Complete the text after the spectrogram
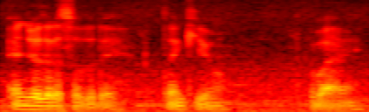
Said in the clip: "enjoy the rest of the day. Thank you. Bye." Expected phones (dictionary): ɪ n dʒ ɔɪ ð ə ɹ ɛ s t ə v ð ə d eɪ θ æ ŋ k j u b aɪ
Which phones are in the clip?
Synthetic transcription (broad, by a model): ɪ n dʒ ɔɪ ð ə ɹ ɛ s ə v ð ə d eɪ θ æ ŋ k j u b aɪ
